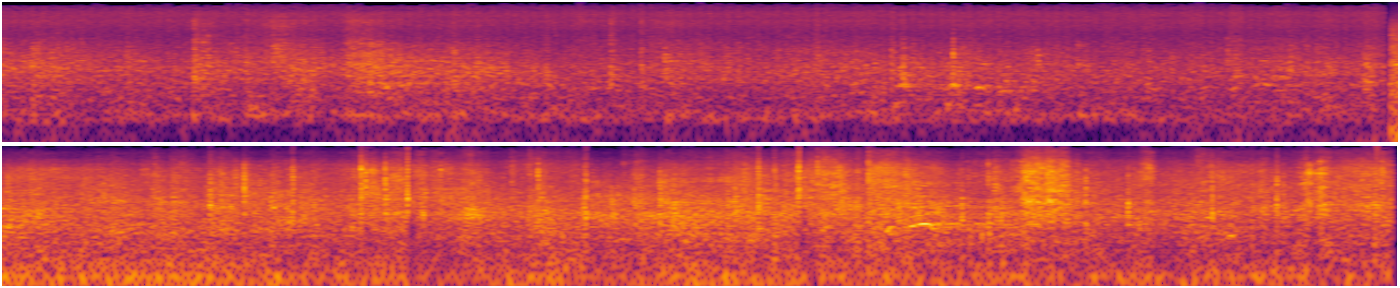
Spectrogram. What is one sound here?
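Ice hockey skates scrape and carve on ice in an echoing indoor rink.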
